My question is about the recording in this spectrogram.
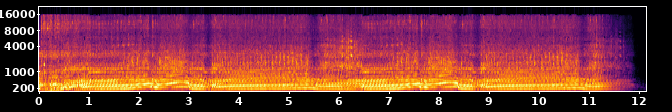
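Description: Car engine held at high revs during a tire-smoking burnout, its pitch dipping sharply and climbing back every two seconds or so over a steady hiss, then fading out at the end.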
